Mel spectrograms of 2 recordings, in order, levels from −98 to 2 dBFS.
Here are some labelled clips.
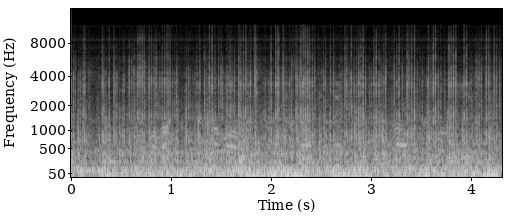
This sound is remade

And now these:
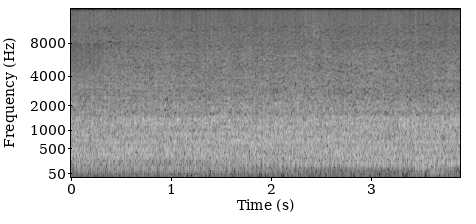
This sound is recorded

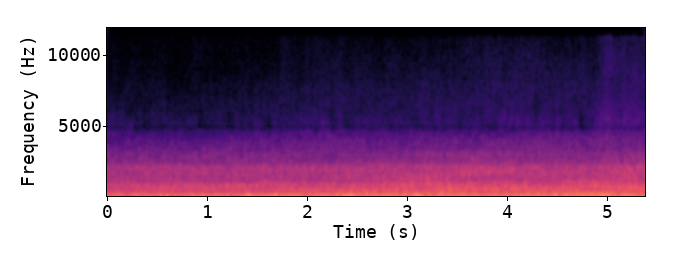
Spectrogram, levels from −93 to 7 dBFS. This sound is remade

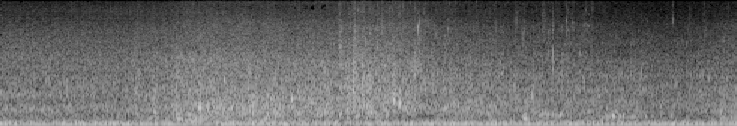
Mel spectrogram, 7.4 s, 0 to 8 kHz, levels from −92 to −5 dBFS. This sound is recorded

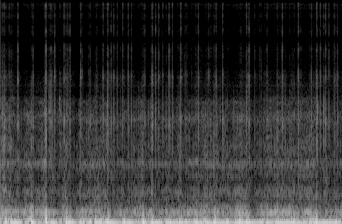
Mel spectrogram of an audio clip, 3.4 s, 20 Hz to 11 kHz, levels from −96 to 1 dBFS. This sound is remade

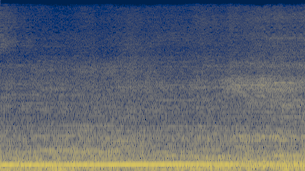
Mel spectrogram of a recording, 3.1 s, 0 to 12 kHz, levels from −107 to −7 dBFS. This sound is remade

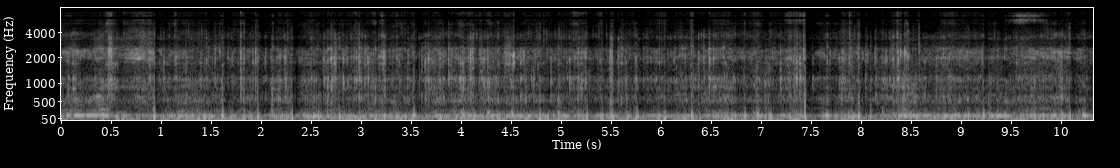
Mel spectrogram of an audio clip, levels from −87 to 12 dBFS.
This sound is remade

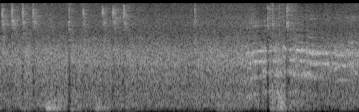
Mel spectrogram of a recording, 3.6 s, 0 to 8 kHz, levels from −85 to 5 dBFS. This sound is recorded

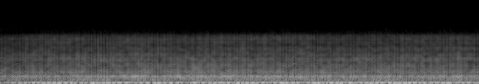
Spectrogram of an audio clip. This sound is remade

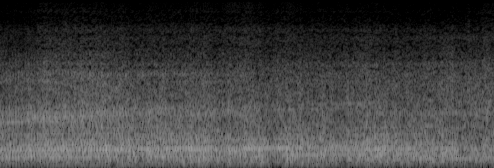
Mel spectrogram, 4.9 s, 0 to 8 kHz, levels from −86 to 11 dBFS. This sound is recorded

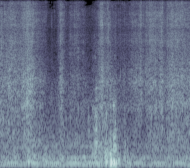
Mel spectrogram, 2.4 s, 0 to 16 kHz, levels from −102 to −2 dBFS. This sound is recorded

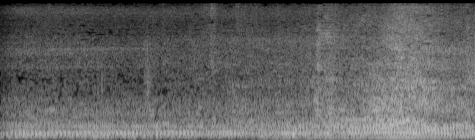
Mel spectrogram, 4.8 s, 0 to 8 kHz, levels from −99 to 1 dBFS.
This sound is recorded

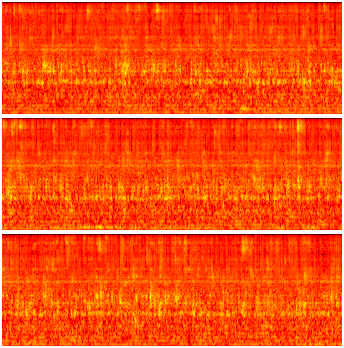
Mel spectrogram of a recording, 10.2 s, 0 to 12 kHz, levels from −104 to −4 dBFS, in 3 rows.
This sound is remade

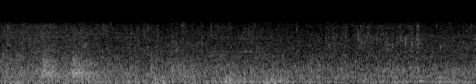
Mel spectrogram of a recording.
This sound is recorded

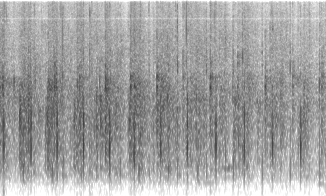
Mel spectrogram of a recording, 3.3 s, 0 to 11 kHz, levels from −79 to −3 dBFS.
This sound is remade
